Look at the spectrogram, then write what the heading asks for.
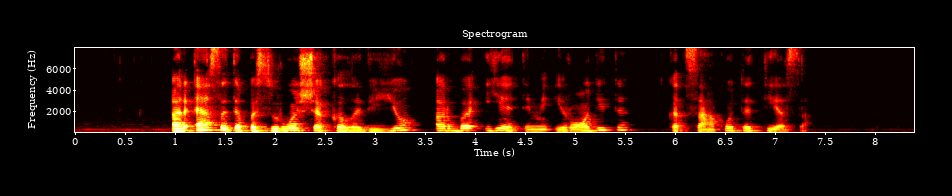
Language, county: Lithuanian, Marijampolė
